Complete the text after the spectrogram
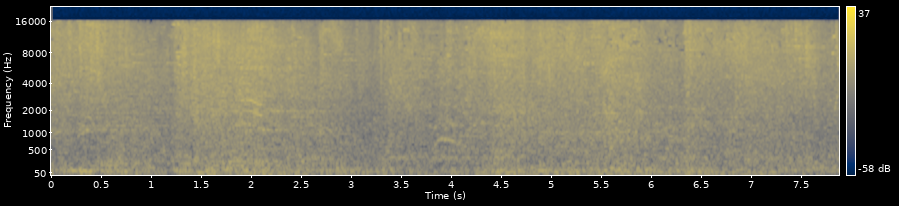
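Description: Magic spell effects crackle, whoosh and boom in a busy battle.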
